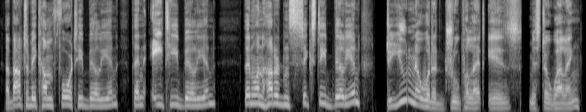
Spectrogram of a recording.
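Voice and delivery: loud, high, mounting harangue; severe doctor. A narrator's reading. Doctor harangues a father about population control, severely. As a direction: lecture him hard, climbing through the figures.

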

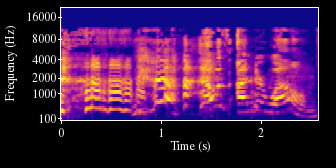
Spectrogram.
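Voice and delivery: very slow, laughing disappointment; drawn out underwhelmed. Real, not acted. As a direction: stretch it out, deflated and amused. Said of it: "One sentence from everybody".

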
